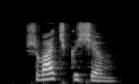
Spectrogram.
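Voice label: "швачкысьӧм", Komi, female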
